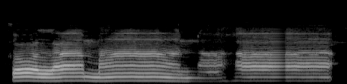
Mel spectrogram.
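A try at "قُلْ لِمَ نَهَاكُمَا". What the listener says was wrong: Udah pintar cuman dilanya aja. Dilanya nempel bibirnya. Kolama nahakuma.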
